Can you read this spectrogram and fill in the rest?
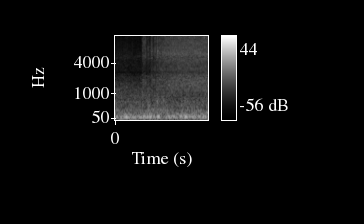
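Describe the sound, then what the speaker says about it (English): A Death Machine minigun whirs up in Call of Duty Black Ops 2 multiplayer, a loud, dense mechanical rattle and whine that fills the whole short moment without pause. "Friendly death machine spinning up."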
